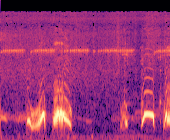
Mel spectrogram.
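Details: Spotted dove cooing to lure and stimulate decoy birds. Loud, low, hollow coos come in a short broken phrase: two long notes, a pause, then quicker notes. A steady thin high whine runs throughout.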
